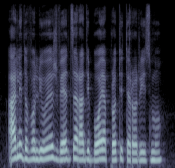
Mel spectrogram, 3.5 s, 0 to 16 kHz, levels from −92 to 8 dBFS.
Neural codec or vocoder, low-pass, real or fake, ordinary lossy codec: vocoder, 44.1 kHz, 128 mel bands every 512 samples, BigVGAN v2; 14.4 kHz; fake; none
